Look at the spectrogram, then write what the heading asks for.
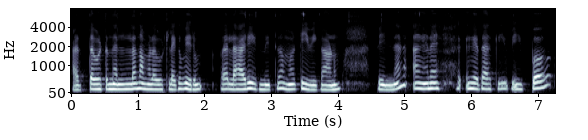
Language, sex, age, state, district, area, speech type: Malayalam, female, 45-60, Kerala, Kasaragod, rural, spontaneous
